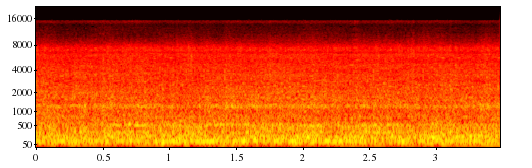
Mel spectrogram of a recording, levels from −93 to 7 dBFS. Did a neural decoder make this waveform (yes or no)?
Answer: yes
